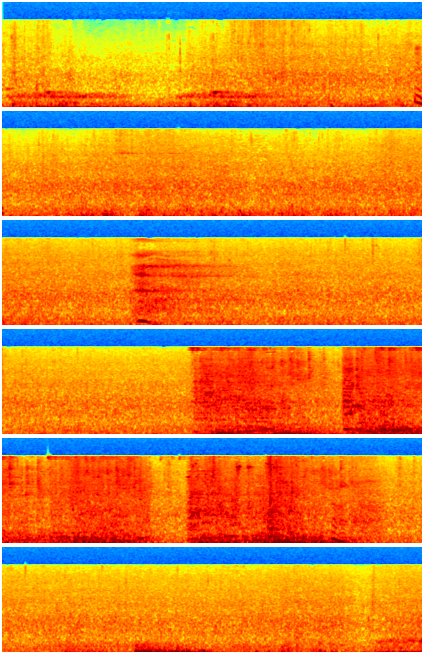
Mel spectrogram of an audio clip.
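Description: Water splashes as a person wades through it.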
